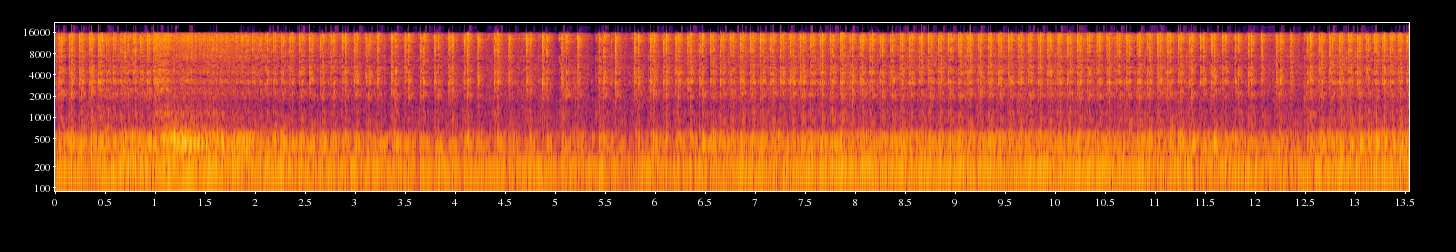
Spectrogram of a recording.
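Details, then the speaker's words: Honda CB750 pro-mod with a TD04H turbo, throttle blips: loud, steady engine with even firing, no misses or rattles; boost builds instantly with throttle and keeps rising when held; runs healthy. "Once the boost, not even once the boost, once you give it gas, the boost starts coming up instantly, and then the more you hold it, the more boost you get."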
